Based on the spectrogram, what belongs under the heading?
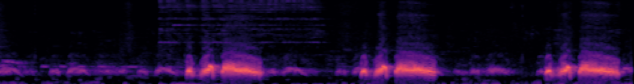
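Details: Spotted dove calling as a lure to set other doves singing: soft low cooing runs throughout, broken by three louder phrases roughly every two and a half seconds of stuttered notes ending in a long throaty coo, with a faint hiss behind.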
